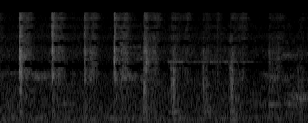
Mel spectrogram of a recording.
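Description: Faint irregular ticks, about four a second, of a paintbrush stroking and dabbing paint onto a thin plastic leaf cut from a PET bottle.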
